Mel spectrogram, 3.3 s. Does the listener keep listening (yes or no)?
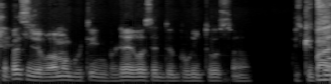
no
